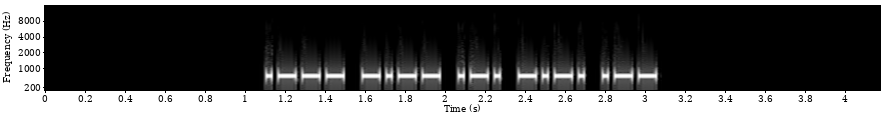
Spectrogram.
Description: Morse code, heard as a keyed tone, about 41 wpm, 700 Hz. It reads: JYRCW
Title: Code Groups - 5 Letter:Numbers - 40wpm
